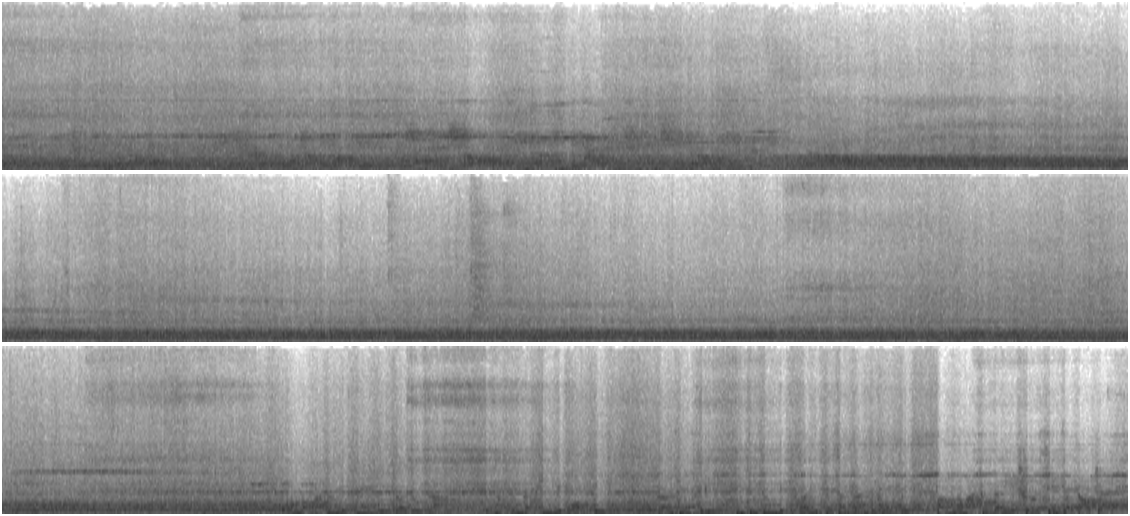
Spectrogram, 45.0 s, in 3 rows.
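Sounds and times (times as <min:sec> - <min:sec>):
train wheels rumbling on rail: 0:00.0 - 0:45.0
faint high squeals: 0:00.2 - 0:08.6, 0:30.0 - 0:36.5, 0:41.2 - 0:43.4, 0:44.6 - 0:45.0.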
